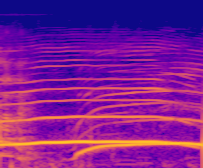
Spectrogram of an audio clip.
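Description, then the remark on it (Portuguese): A long, sustained wolf howl, loud, holding a steady pitch for about two seconds with a brief upward glide partway through, heard on its own. “Ó, lobo! Né? facilito com o lobo”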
